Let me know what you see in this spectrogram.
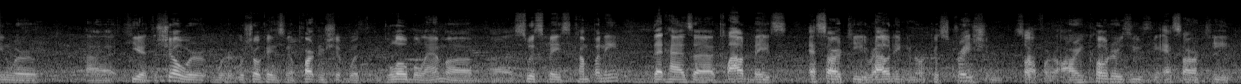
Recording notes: At IBC 2022.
